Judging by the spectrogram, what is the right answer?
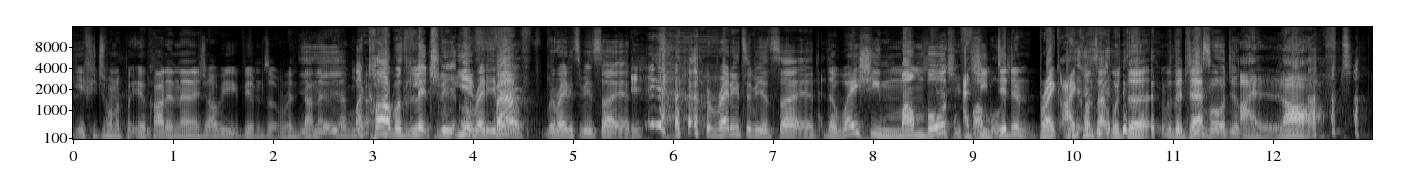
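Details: Adult man speaking; normal voice.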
